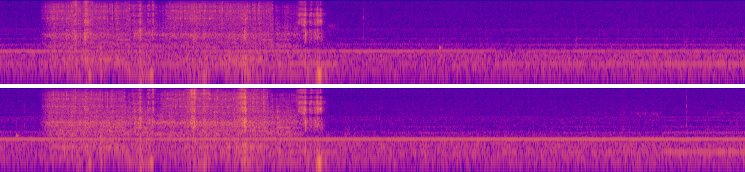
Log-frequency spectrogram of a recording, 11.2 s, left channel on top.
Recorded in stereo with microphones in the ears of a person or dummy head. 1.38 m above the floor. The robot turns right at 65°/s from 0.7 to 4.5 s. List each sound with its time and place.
1.0 s scissors: 60° left (ahead or behind); by 4.9 s 10° right (ahead or behind)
